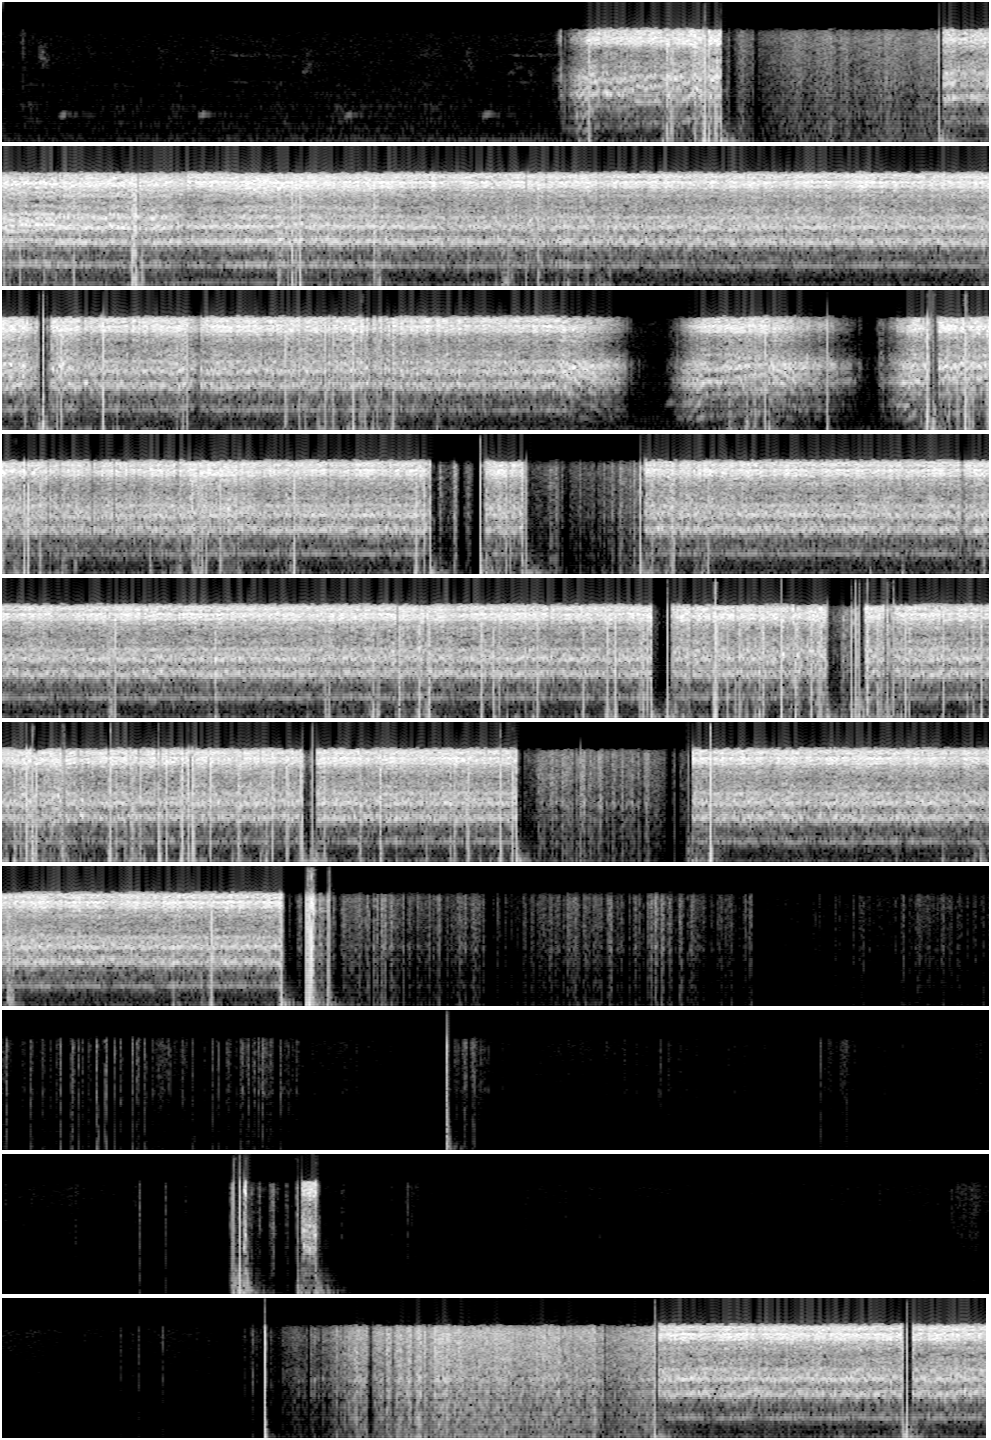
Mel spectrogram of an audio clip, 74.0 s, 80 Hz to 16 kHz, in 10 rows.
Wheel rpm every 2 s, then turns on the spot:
0, 0, 110, 160, 160, 160, 160, 160, 160, 100, 70, 160, 160, 160, 160, 160, 160, 160, 160, 160, 160, 160, 160, 160, 160, 160, 160, 160, 160, 160, 160, 160, 160, 160, 160, 160, 160.
none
